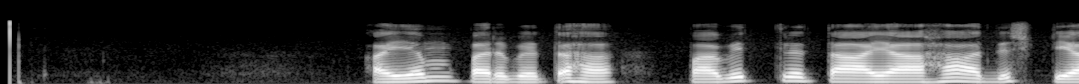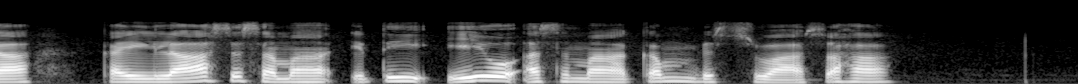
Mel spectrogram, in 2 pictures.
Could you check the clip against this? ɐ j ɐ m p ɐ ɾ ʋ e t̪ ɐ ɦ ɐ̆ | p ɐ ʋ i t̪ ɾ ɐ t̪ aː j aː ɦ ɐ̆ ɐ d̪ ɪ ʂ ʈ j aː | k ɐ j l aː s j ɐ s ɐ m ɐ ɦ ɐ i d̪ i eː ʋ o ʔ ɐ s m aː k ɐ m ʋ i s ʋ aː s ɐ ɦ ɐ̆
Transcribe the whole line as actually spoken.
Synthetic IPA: ɐ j ɐ m p ɐ ɾ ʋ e t̪ ɐ ɦ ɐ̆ | p ɐ ʋ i t̪ ɾ ɐ t̪ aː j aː ɦ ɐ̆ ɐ d̪ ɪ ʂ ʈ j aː | k ɐ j l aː s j ɐ s ɐ m ɐ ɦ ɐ i t̪ i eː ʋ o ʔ ɐ s m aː k ɐ m ʋ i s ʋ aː s ɐ ɦ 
